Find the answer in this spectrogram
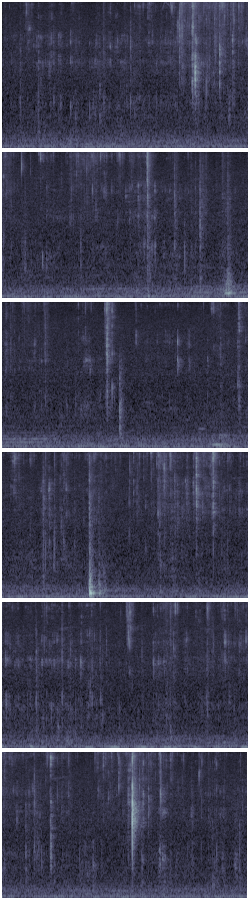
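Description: Close-miked eating of rotisserie chicken with honey: wet chewing and biting mouth sounds with scattered sharp clicks and smacks, the loudest about halfway through and another near the end.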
